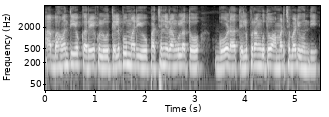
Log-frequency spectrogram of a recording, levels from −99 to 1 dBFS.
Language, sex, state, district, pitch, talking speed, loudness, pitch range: Telugu, male, Telangana, Adilabad, 155 Hz, 140 wpm, -13 LUFS, 150-165 Hz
